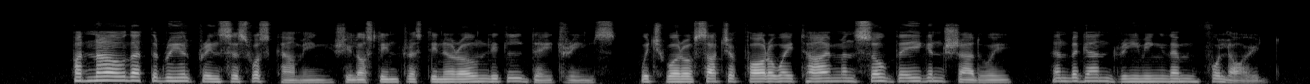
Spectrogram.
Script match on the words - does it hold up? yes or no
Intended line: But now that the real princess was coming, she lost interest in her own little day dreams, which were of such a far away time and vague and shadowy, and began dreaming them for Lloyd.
no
